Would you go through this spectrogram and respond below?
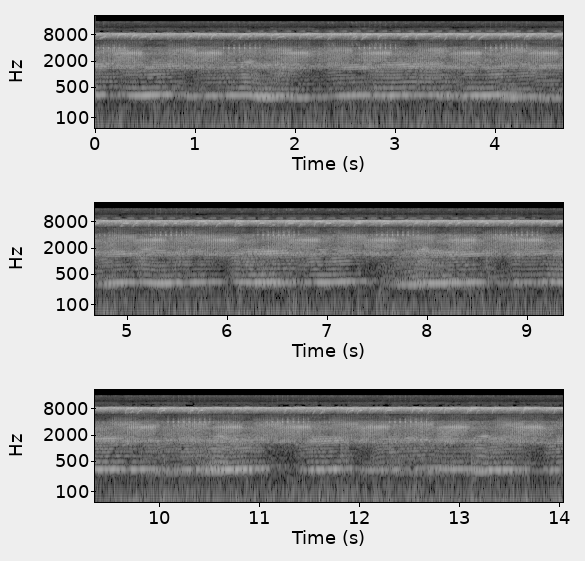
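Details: Frogs said to be calling for rain: a dense, continuous chorus of overlapping croaks, with rhythmic pulsed notes repeating about twice a second over a steady high-pitched drone throughout.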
